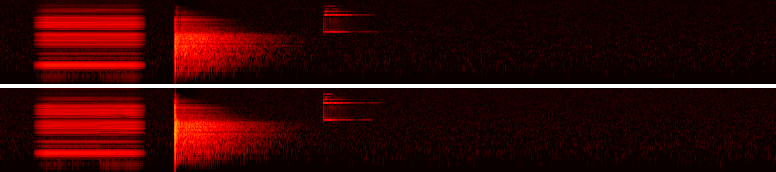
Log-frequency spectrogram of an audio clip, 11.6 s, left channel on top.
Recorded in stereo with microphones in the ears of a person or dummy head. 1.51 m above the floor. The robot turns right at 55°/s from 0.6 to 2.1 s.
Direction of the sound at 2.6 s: 80° right.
